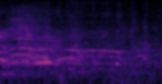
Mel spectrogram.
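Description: Voices shouting in a sports hall during a taekwondo bout, several calls overlapping, with one long held shout in the middle.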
